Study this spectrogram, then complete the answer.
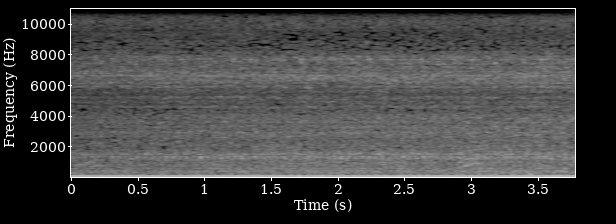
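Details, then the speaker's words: BMW E90 first start after power steering pump replacement, with the fluid cycled through the system: a smooth, steady idle with no steering pump whine or ticking, sounding much better than before. "all right go ahead and start it up now oh that already sounds so much better but it's about time one thing went right"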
